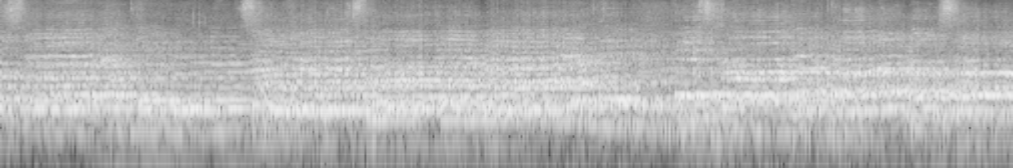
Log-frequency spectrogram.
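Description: A mixed choir of women's and men's voices singing sacred classical music in long, held chords that change every second or so, with sharp 's' consonants sounding together a few times. It is heard in a stone church.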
